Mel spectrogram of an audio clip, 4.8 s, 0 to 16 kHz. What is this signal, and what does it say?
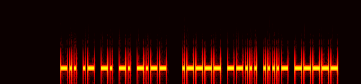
Morse code, heard as a keyed tone, about 40 wpm, 700 Hz. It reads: DANNY 1740
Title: CWT Exchange 40wpm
